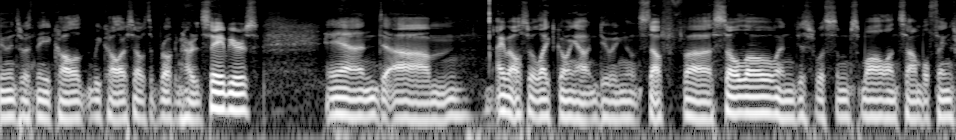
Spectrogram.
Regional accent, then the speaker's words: Breckenridge, Michigan, United States; I grew up in a little town called Breckenridge, which is, I guess that would be about 30 miles or so west of Saginaw.

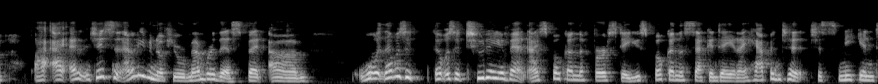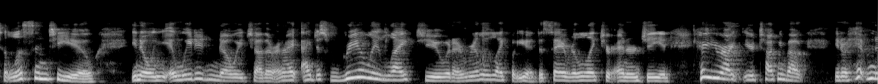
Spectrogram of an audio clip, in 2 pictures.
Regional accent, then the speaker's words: Boston, Massachusetts, United States; I'm from Boston. We're really super provincial here

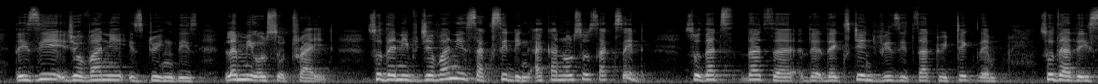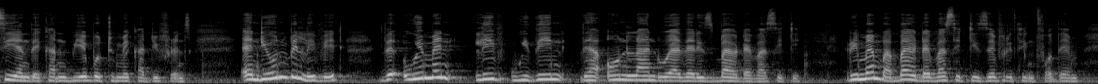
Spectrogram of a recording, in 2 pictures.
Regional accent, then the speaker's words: Kenya; I come from Kenya.

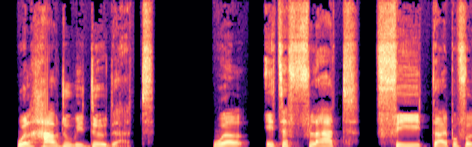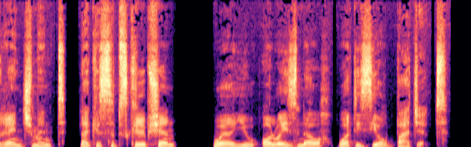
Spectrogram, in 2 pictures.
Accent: Israel; English is a second language; English is my second language, as you must, must have guessed. I'm from Israel

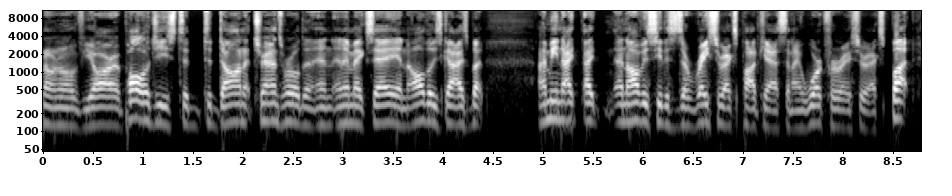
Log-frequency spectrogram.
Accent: Canada; I'm a Canadian

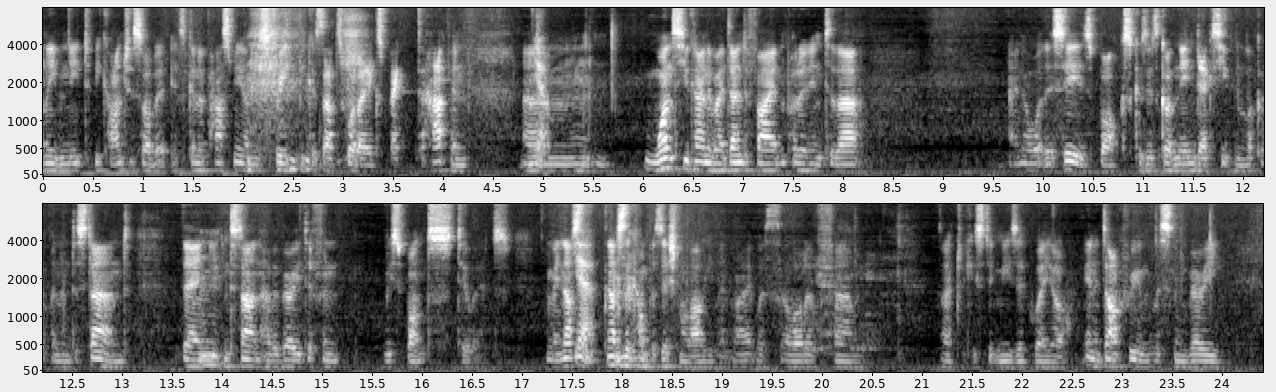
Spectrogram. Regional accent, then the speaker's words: England, United Kingdom; I'm English

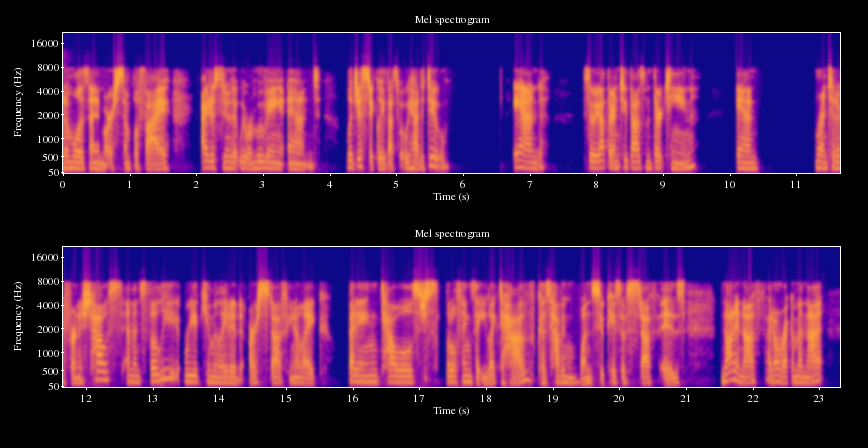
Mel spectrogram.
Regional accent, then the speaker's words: Alaska, United States; moved away as an adult; also born or lived in Florida / Idaho / California; I was born and raised in Alaska

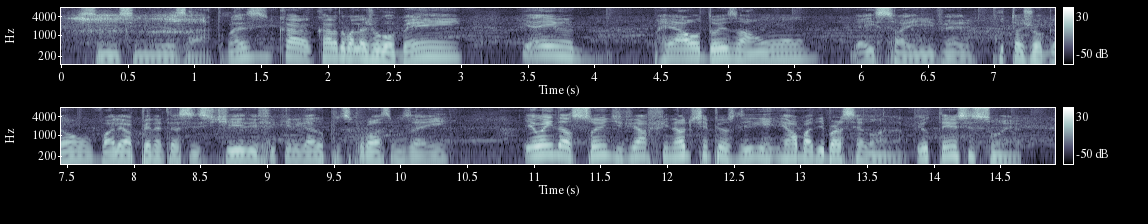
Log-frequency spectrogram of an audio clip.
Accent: Brazil; also born or lived in Guarulhos; pelo menos como brasileiro besta

